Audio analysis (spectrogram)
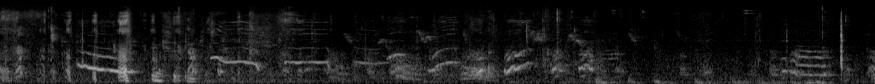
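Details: Giant schnauzer puppies from a breeder's O litter whine and squeak in many overlapping, high, rising-and-falling tones, busy throughout, with some human voices mixed in.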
